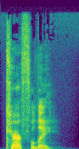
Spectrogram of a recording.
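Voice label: "carefully", English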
